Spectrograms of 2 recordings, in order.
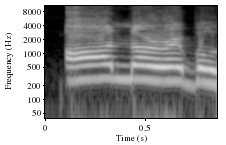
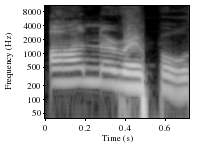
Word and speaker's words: honorable: Say honorable. The H in honor is silent. So say honorable.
